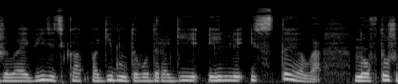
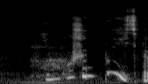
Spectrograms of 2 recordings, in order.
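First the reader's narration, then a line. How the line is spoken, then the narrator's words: Mumbled. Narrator (Russian): пробормотал Страшила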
